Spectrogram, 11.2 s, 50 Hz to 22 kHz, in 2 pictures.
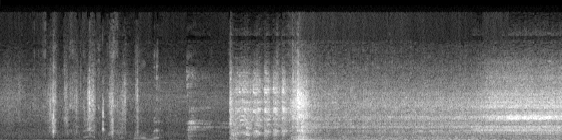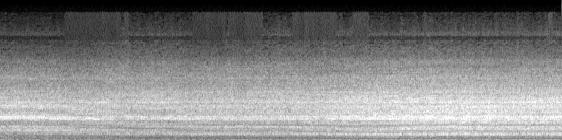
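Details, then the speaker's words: Duramax LLY diesel after fitting an LB7 mid/down pipe that removes the catalytic converter, lowering EGTs: starts and settles into a steady even idle, not too loud, sounding about the same but with audible turbo whistle; normal idle. "That's not It's not too terribly loud. Just you hear like this. Sounds about the same, but you can hear the turbo whistle."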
